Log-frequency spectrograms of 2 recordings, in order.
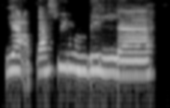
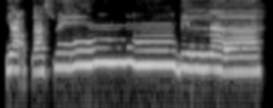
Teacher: Meme sakina as it is, you would have said ya'tasim billah. Now you're going to spot your letter ba, and you're going to prolong the meme sakin for 2 counts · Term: ikhfa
